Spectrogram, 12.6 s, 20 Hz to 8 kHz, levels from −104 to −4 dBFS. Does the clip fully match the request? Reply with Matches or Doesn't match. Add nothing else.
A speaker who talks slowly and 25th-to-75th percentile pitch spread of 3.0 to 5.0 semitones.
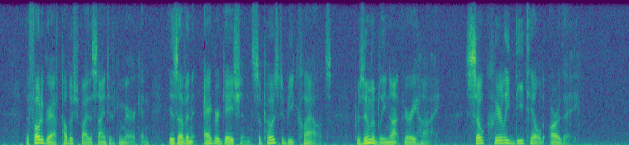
Doesn't match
